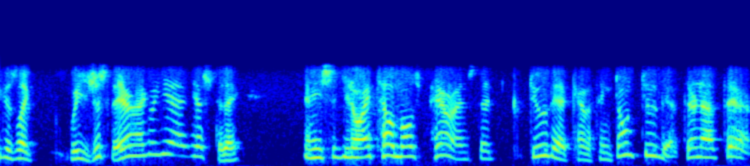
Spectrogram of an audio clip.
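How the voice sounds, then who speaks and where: Speaking at a fairly quick pace, a man with an American accent uses a high pitch and lively intonation. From Buffalo, New York. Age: 60s. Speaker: author and bereaved father. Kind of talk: interview.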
